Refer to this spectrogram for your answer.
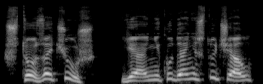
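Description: A man's voice: high-pitched, animated, measured pace, no room sound, voice pushed up. A man playing an agitated, defensive man brushing off accusations. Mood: indignant. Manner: indignant, flustered.

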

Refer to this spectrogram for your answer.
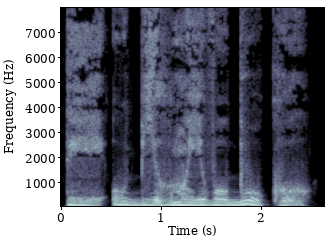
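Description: Male reader doing a cold, slow-spoken vengeful witch with a hiss; dry, close voice. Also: on the low side, gravelly, mellow, breathy edge, no echo, pitched below the performer's own voice, heavily acted. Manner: slow, hissing, menacing.

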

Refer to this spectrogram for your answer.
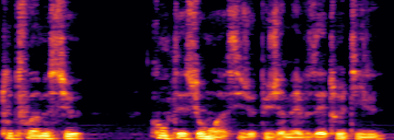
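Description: A man voicing a commanding, mysterious count in an audiobook, giving firm, measured orders. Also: fairly low pitch, dark tone, slightly rough. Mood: imperious.

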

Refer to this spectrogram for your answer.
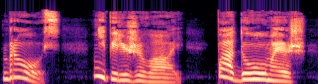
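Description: A woman voicing an excitable male tomcat wizard who talks in a fussy, pleading, and then threatening way, reading slowly in a dry recording. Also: medium pitch, no echo, heavily acted. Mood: soothing.

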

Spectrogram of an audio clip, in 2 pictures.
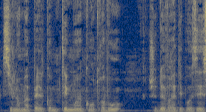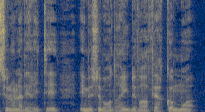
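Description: A stern middle-aged country lawyer, read by a man in an audiobook presses his questions one after another, coldly and without mercy. The voice is warm and mellow, with a husky grain. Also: on the low side, fairly even intonation, fairly quick. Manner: cold, hammering cross-examination.

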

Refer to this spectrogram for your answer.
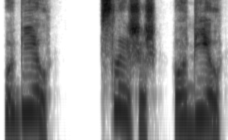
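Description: A man reading a story aloud, voicing a frightened young boy who pleads in a high, tearful, near-sobbing voice. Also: moderate pace, a little mellow, no room sound, studio quality, natural voice. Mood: tearful pleading. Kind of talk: audiobook character voice.

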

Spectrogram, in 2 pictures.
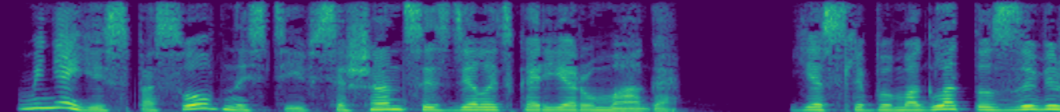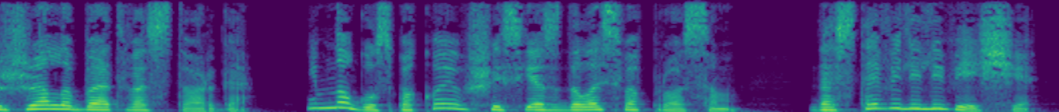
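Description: A woman's voice: medium pitch, a little mellow, no echo, studio quality. Woman reading a first-person story. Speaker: audiobook narrator. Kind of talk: scripted first-person narration.

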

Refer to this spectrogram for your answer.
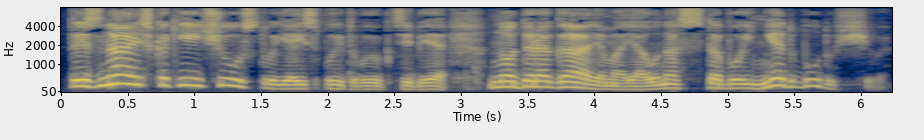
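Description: A torn young gentleman in an audiobook speaks low, muffled and restrained, voiced by its reader. His tender words carry held-back anguish, and his lines still rise and fall with feeling. The recording is dry and close. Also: big pitch swings, normal speed, no echo. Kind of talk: audiobook character voice.

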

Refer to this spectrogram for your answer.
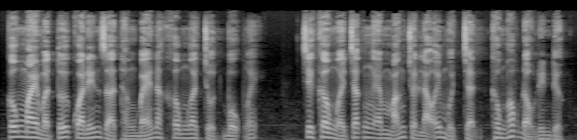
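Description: A man's voice: mid-range voice, expressive, quick pace, dry recording, lightly acted. A male storyteller voicing a middle-aged woman who runs a café, scolding and gossiping in a horror audio story. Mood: gossipy.

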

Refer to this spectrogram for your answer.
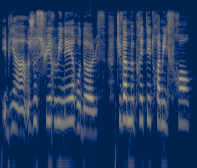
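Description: A woman's voice: a little high, measured pace, dry recording, highs cut off, pitched above the performer's own voice. A woman voicing a desperate young wife pleading with her former lover, in a dry audiobook reading. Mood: urgent. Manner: pleading, rising and forceful when upset. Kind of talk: audiobook character voice.

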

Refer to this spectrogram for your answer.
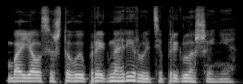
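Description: Smooth flirty stranger guy in a storybook, read by a woman, low voice, slow and teasing, dry close sound. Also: fairly even intonation, darkish tone, dry recording, lightly acted. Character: mysterious confident flirtatious man.

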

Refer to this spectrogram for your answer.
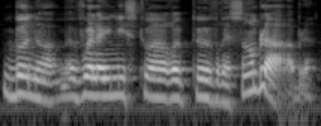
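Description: A woman voicing a blunt, skeptical knight in a storybook, speaking slowly and plainly with a mellow, dark tone. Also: mid-range voice. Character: armored male knight, skeptical and direct.

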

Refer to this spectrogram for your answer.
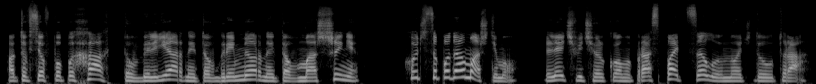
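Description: A woman's voice: lowish voice, animated, fairly quick, no echo, studio quality, pitched below the performer's own voice, natural voice. Woman voicing a crude, menacing crime boss. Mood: coaxing. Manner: crude, wheedling then threatening. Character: coarse possessive middle-aged male crime boss lover. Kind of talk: audiobook character voice.

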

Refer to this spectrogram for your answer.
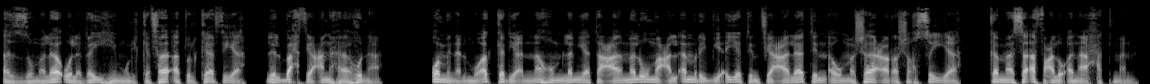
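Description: A man's voice: normal speed, a little mellow, no echo, studio quality. A man voicing a composed secret agent who speaks firmly and with restraint, in an audiobook. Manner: firm, low, restrained. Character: firm, composed male secret agent hero. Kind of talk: audiobook character voice.

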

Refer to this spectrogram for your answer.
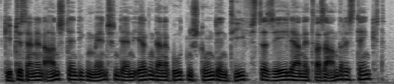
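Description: In a German radio drama, an actor voices a cultured, melancholic gentleman poet, speaking in a low voice with no echo. His manner is measured, courteous and reflective, and the mood is musing.

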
